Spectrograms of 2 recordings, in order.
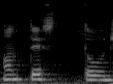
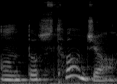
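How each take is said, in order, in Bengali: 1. প্রথম অংশের পরে একটি অতিরিক্ত 'ye' স্বরধ্বনি আসে। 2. প্রথম অংশের পরে কোনো অতিরিক্ত স্বরধ্বনি আসে না। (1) "অনেকেই অন্ত্যেস্ত জ ... বলে থাকে, কিন্তু না" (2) "এটার শুদ্ধ উচ্চারণ অন্তস্থ জ"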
